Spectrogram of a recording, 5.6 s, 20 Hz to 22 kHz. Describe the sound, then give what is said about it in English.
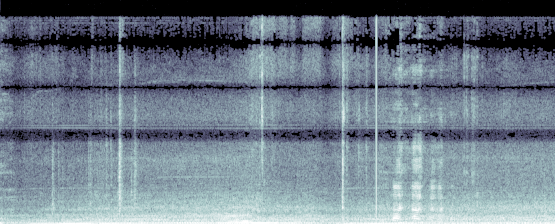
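A Ford Bronco's 2.3-liter turbocharged engine accelerates from second gear on an on-ramp, giving a steady, loud low drone that holds throughout while people talk over it. “tell us what you think of the 2.3-liter. Right, here we go, 2.3. Little turbo. Just going to go from second.”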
